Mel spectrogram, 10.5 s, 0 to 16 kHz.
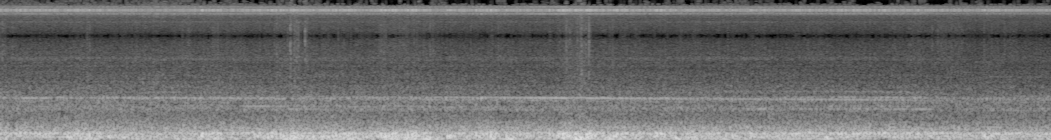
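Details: BMW E90 318 while driving: a faint, steady metallic whine above the road rumble, said to be much louder in person. The seller had just replaced the brake pads; the differential is blamed. Suspected, not confirmed.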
